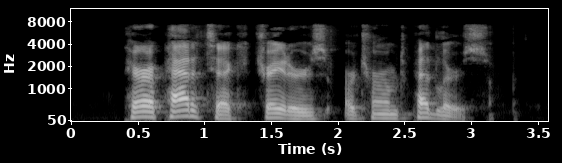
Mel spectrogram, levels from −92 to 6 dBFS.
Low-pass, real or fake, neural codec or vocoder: 7.2 kHz; fake; codec, 16 kHz, 4 kbps, X-Codec, WavLM features, trained on Multilingual LibriSpeech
